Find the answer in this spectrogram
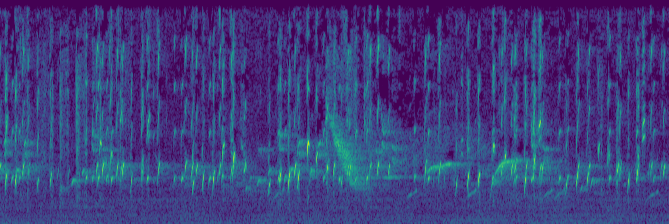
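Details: European goldfinch song for encouraging pet goldfinches to sing: unbroken fast twittering and tinkling trills with a buzzy descending slur around the third second.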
